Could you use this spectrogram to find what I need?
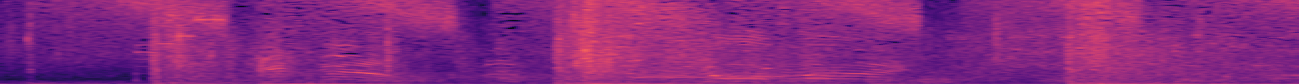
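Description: A tank cannon fires with heavy booms.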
